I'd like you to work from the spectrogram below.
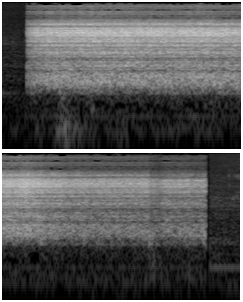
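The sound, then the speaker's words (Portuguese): A waterfall's steady, loud rushing roar fills the scene for several seconds without pause, then cuts off abruptly, leaving near silence. “Uma cachoeira!”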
